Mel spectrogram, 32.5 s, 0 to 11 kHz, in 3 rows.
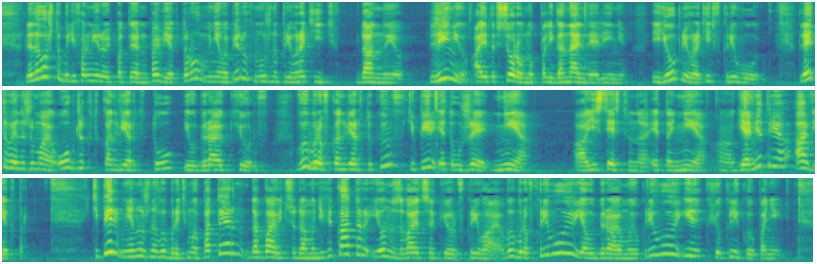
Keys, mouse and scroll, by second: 4.5 click, 6.3 Tab, 7.7 Tab, 10.3-13.4 drag, 15.6 click, 16.3 click, 16.7 Tab, 17.5 click, 19.4 g, 20.8 Tab, 23.7 click, 25.3-28.4 drag, 28.8 click, 31.2 scroll down 1, 31.7 middle click, 32.3-32.4 scroll down 2.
